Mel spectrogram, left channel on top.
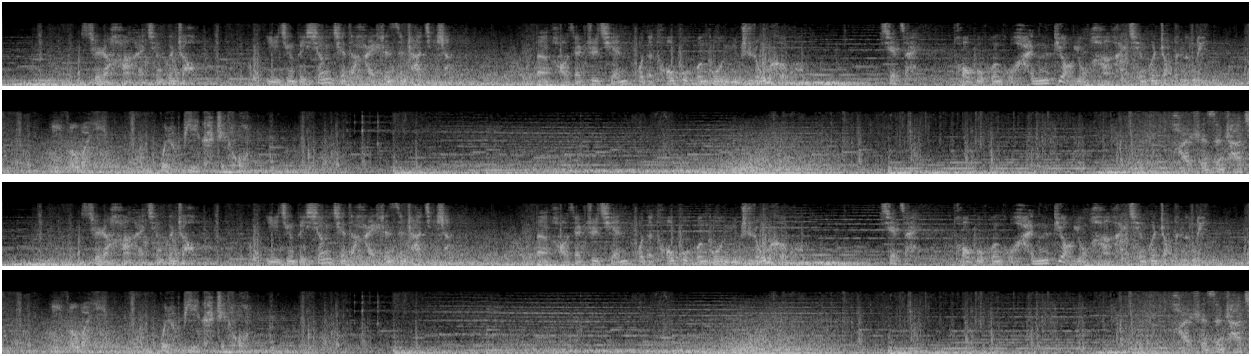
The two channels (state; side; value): normal; both; correlation 0.96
